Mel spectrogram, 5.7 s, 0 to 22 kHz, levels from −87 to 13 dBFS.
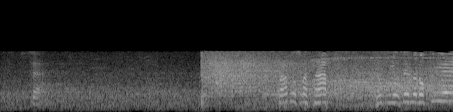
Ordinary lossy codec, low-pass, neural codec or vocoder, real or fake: AAC, 16 kbps; 7.2 kHz; none; real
